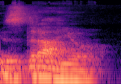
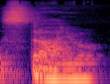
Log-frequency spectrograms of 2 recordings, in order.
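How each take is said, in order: First: The opening s is voiced, like a z. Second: The opening s is voiceless, like a hiss. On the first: The speaker calls it right. "la S diventa una S, quindi sdraio" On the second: The speaker calls it wrong. "non straio"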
